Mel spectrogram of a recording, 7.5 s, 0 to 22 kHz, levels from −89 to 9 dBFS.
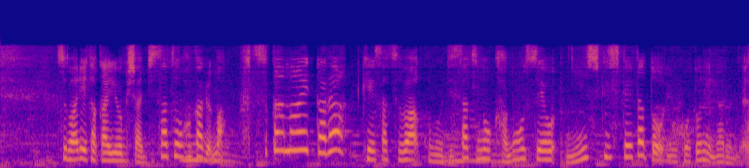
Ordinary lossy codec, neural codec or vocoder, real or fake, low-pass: AAC, 48 kbps; codec, 44.1 kHz, 7.8 kbps, DAC; fake; 7.2 kHz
